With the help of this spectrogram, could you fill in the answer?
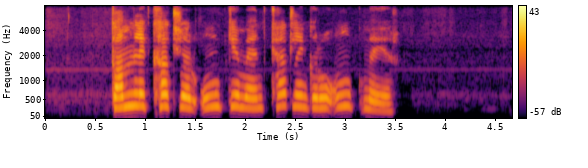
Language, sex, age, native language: Icelandic, male, 12, Icelandic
